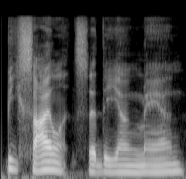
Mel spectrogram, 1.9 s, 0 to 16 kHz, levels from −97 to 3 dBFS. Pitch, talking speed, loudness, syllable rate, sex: 110 Hz, 195 wpm, -20 LUFS, 4.0 syllables/s, male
